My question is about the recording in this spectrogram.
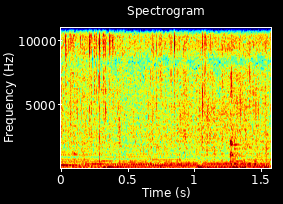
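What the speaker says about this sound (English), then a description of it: "And just mix it well." Prawns sizzle in melted butter in a pan while being stirred, a continuous close frying crackle with faint scraping from the utensil and no voices.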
